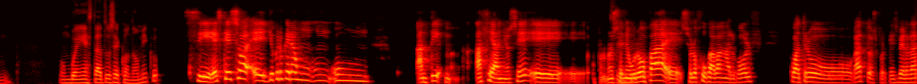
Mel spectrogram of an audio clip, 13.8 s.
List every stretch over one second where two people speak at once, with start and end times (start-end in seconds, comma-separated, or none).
none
